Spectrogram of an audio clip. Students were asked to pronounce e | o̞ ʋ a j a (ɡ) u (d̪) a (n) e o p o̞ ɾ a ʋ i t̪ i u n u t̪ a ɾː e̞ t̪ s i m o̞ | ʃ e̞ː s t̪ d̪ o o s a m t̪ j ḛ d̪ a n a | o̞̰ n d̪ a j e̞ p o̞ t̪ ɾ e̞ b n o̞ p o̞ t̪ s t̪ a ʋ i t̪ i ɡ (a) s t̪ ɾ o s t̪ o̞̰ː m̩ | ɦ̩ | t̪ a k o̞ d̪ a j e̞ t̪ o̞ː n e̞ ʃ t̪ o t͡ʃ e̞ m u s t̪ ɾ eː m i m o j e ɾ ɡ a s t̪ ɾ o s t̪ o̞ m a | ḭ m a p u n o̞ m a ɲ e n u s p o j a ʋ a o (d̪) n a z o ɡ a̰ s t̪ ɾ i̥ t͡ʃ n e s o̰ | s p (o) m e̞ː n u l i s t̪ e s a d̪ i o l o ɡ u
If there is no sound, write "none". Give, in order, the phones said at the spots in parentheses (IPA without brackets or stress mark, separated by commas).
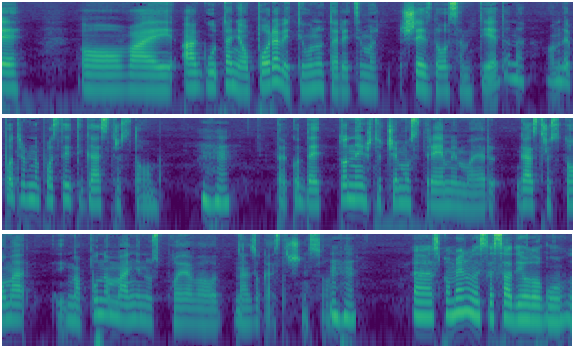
ɡ, t̪, ɲ, a, d̪, o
